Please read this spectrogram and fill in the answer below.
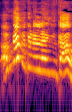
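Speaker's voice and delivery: high, very fast mock wail; cling to her, voice up high; clingy. Clinging to dead friend, retold.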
